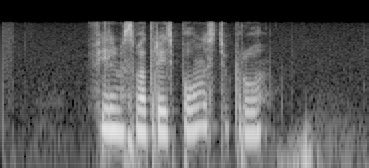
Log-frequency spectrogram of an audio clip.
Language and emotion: Russian, neutral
